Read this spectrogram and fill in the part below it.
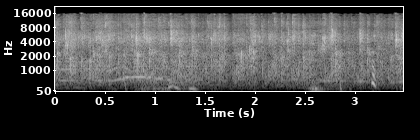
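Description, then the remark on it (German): An audience claps steadily, a dense, even wash of many hands with scattered voices mixed in, holding at a moderate level throughout. “Hört mal auf zu klatschen, ich habe keine Zeit dafür.”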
